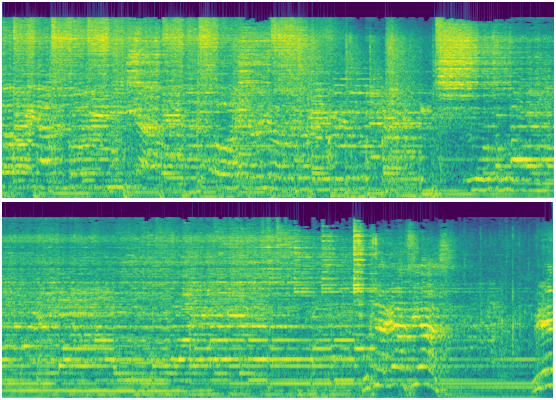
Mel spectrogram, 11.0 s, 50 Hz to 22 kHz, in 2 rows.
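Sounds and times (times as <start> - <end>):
drum kit: 0.0 - 10.5
electric guitar: 0.0 - 11.0.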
